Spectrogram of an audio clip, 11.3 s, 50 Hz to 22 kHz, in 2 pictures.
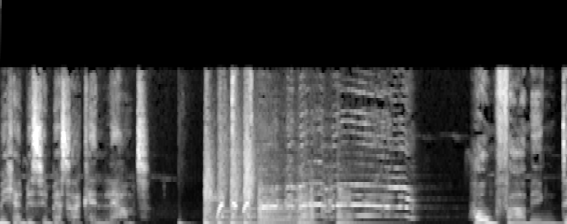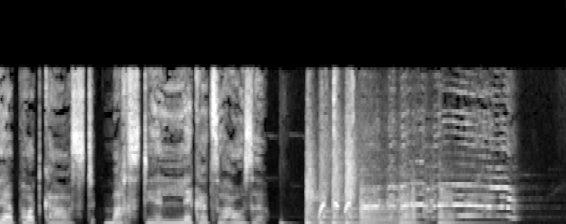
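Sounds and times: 
speech: 0.0s - 2.8s, 4.7s - 8.5s
rooster on a small home farm crowing: 2.6s - 4.3s, 9.3s - 11.1s.

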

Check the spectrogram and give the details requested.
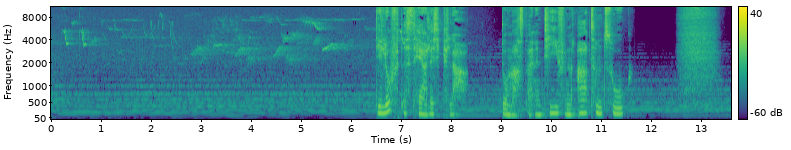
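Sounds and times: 
several birds chirping and trilling: 0.0s - 8.2s
speech: 6.5s - 8.4s, 9.0s - 11.6s.

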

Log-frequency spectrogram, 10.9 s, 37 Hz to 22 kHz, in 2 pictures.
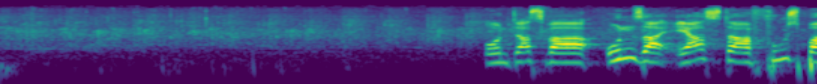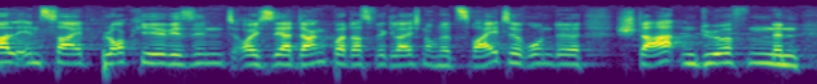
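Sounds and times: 
audience applause: 0.0s - 5.0s
speech: 3.2s - 10.8s.

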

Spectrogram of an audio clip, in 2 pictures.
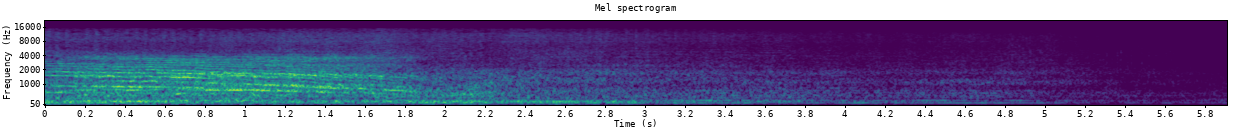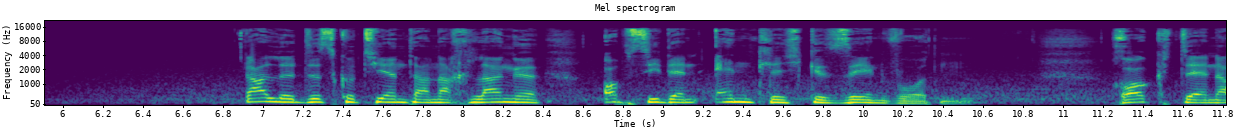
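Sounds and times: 
jet plane approaching and flying overhead: 0.0s - 6.9s
speech: 6.9s - 11.7s.

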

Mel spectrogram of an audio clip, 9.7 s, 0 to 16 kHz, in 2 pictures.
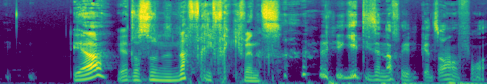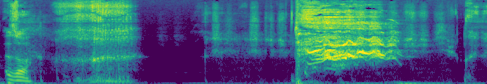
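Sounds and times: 
speech: 0.7s - 6.2s
voice imitating snoring with raspy bursts: 5.4s - 6.4s
laughter: 7.2s - 9.4s.

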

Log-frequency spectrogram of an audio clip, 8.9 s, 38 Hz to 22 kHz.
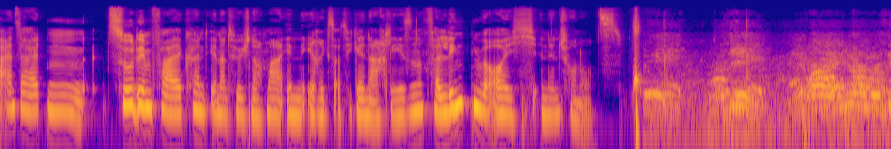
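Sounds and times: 
speech: 0.1s - 8.9s
large crowd of young people chanting in unison: 6.4s - 8.9s.

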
